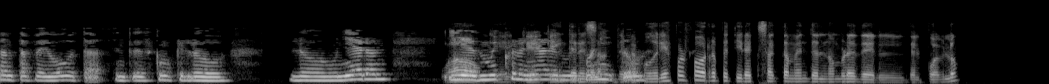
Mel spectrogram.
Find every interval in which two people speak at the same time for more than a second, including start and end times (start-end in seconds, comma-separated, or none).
4.5-6.5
